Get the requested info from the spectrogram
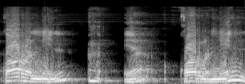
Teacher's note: di sini qa-nya tebal dan ro-nya juga dibaca dengan tebal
